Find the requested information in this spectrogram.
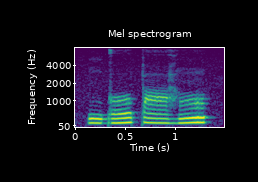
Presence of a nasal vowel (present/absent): present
